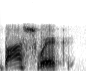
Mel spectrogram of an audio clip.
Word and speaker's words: Boswijk: So Boswick, B-O-S-W-I-J-K, the J is silent, meant town in the woods.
